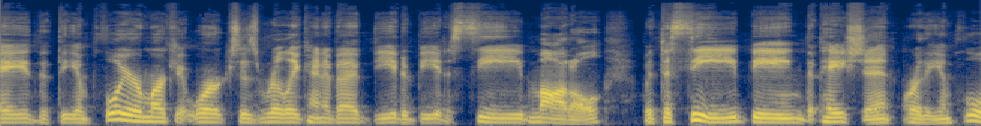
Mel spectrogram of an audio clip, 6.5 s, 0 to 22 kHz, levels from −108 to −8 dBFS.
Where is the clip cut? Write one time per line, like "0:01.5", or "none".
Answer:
none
